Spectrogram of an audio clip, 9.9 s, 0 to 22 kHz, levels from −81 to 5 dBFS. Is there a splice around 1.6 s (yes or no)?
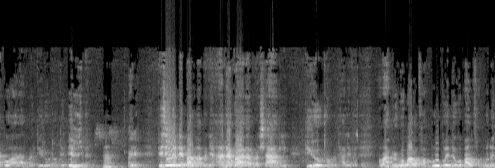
no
